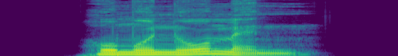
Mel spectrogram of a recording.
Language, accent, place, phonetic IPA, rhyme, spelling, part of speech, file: German, Germany, Berlin, [ˌhomoˈnoːmən], -oːmən, homonomen, adjective, De-homonomen.ogg
- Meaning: inflection of homonom: 1. strong genitive masculine/neuter singular 2. weak/mixed genitive/dative all-gender singular 3. strong/weak/mixed accusative masculine singular 4. strong dative plural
